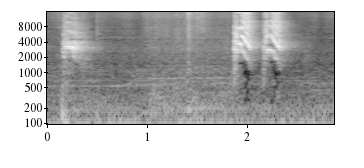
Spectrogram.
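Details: A ringneck (rose-ringed parakeet) gives three harsh, shrill screeches: one, then a quick pair about a second and a half later, in a quiet room.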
